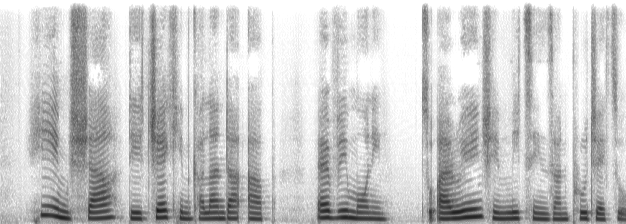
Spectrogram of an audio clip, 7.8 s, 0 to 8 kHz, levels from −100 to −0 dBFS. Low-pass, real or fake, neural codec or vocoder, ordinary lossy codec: none; fake; codec, 16 kHz, 1 kbps, X-Codec, WavLM features, trained on Multilingual LibriSpeech; none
